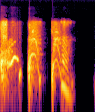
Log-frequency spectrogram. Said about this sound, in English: I rebuke that cough in the name of Jesus.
